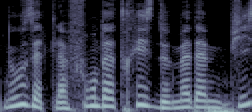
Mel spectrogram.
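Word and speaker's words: madame Pee: est la fondatrice de madame pis ça s'écrit pee je précise c'est une urinoirs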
